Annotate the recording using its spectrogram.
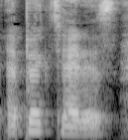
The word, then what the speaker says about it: Epictetus: I've heard that pronounced so many different ways, but that is how I say it, Epictetus.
